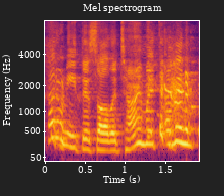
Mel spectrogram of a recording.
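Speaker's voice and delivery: loud, high defensive rant; exasperated. Retold or imitated. Host defending his studio eating habits, loud exasperated protest. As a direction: argue back, mock-indignant and amused. Continues acted argument about food.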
